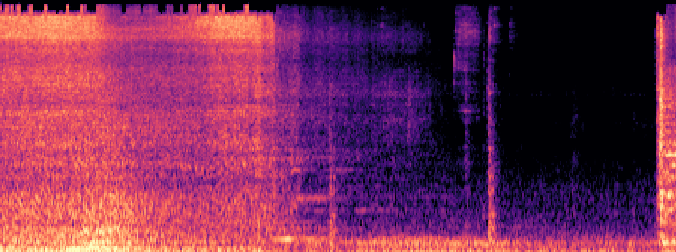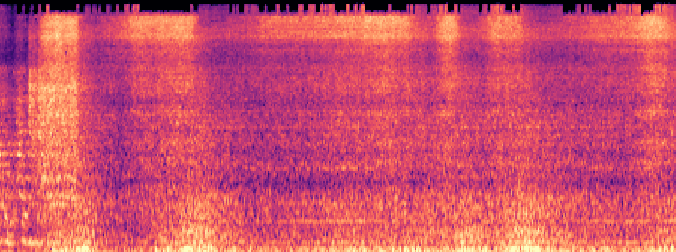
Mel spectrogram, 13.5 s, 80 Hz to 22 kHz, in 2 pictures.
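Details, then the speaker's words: 1960s GM carbureted car, unstarted for 3 to 4 months with a dry carburetor, started after priming the carb with fuel by syringe: brief crank, pause, then fires and settles to a steady, even idle; fuel leak noticed afterward. "well it started I was hoping it was going to start on the first crank it usually does of course this time it didn't but it did start"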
